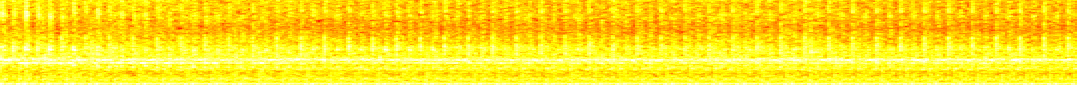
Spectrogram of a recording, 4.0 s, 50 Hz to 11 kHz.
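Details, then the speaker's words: Vibratory pan apparatus, motor held around 11 Hz natural frequency with added power, almost an inch of displacement: steady motor drone, firm mid hum, regular shaking pulse; normal resonant vibration. "we'll stay around 11 hertz it doesn't really speed it up much at all and you can see i get much more let's see how far i can push it"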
